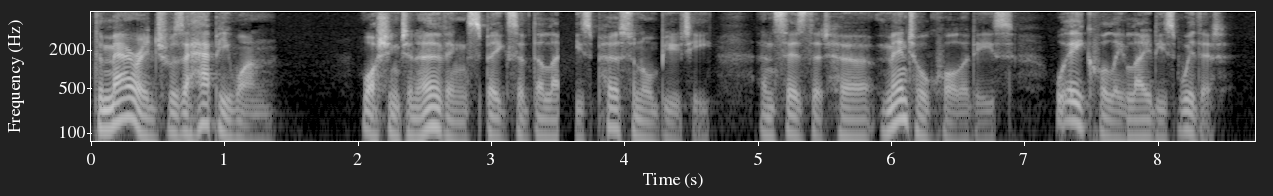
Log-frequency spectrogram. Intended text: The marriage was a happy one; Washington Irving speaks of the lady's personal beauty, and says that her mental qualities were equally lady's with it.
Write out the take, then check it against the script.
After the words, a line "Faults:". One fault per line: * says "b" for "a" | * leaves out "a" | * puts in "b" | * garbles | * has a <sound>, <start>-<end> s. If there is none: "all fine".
The marriage was a happy one; Washington Irving speaks of the lady's personal beauty, and says that her mental qualities were equally lady's with it.
Faults:
* has a dropout, 3.5-3.6 s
